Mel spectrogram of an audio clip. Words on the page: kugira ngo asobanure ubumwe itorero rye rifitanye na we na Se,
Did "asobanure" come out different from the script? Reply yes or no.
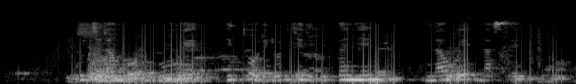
yes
